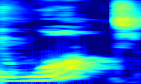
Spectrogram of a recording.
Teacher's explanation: when you think about the second tone, it's almost like you're a little bit surprised when you say what, right? You go up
